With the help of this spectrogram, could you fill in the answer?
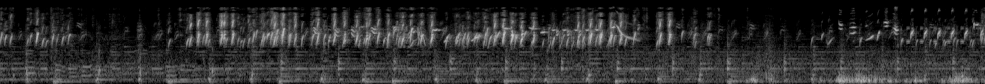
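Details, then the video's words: European goldfinch in the wild giving its chattering twitter: rapid, high, liquid trills and tinkling notes running almost nonstop, easing off before a final burst. Low rumbling noise and a steady tonal hum sit below. "بتبتة الحسون من الطبيعة"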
